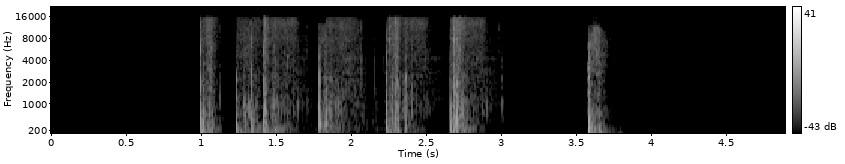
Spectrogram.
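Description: Wooden blocks thud as they are placed, one after another.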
